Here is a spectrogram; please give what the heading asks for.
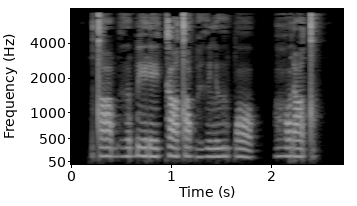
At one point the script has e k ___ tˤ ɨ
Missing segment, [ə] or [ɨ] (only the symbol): ɨ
